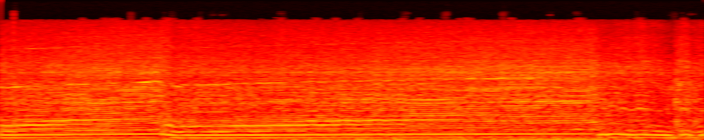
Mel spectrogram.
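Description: DTM race car engine during qualifying at the Norisring street circuit, a loud sustained high-pitched howl holding steady, with brief dips as gears shift, running continuously and close.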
